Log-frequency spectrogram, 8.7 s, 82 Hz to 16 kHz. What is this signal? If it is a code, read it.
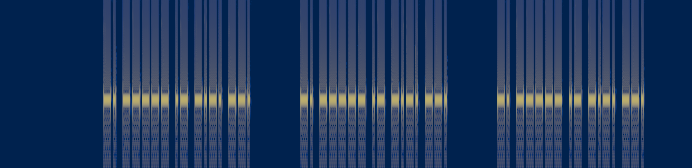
Morse code, heard as a keyed tone, about 40 wpm, 700 Hz. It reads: N0ACG N0ACG N0ACG
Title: USA Call Signs - 5 Characters - Repeated 3x - 40wpm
